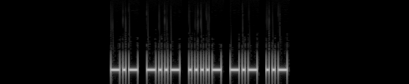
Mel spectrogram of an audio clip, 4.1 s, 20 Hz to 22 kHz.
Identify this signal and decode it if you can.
Morse code, heard as a keyed tone, about 39 wpm, 700 Hz. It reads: KX4KU
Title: Call Signs Repeated 2x - 40wpm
